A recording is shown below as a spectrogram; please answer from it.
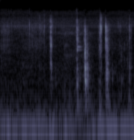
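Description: Tools and fish being handled on a plastic cutting board: a handful of short, sharp clicks and taps bunched in the middle second.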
